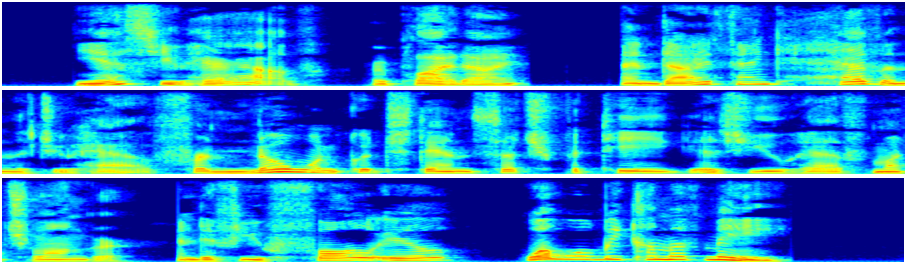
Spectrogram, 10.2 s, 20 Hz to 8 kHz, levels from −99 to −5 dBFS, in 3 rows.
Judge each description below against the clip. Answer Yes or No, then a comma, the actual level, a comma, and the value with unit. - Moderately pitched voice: Yes, medium, 160 Hz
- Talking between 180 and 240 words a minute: Yes, average, 200 wpm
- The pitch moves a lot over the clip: Yes, wide, 8.9 semitones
